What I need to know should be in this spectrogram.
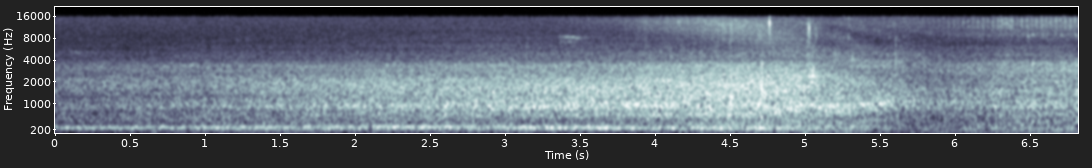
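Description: A car engine hums as a car drives up and passes close by.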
